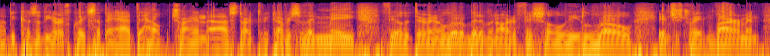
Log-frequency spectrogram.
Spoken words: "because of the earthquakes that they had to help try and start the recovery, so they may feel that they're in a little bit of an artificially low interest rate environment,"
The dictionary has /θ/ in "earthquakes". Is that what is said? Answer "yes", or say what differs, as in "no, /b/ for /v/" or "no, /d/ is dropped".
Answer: yes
